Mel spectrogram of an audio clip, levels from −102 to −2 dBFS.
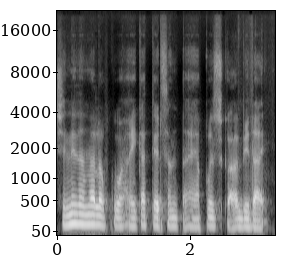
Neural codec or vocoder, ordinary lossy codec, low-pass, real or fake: codec, 44.1 kHz, 2.6 kbps, SNAC; none; none; fake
